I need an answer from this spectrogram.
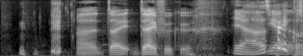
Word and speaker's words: daifuku: This is, how do you pronounce that? Daifuku? Daifuku.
